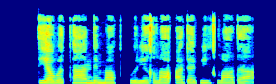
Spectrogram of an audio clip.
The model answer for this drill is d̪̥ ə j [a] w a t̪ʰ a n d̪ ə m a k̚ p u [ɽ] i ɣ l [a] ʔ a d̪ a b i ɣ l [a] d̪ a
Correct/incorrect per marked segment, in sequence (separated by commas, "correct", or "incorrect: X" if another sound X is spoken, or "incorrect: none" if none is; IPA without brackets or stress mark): correct, incorrect: ɾ, incorrect: ɑ, incorrect: ɑ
